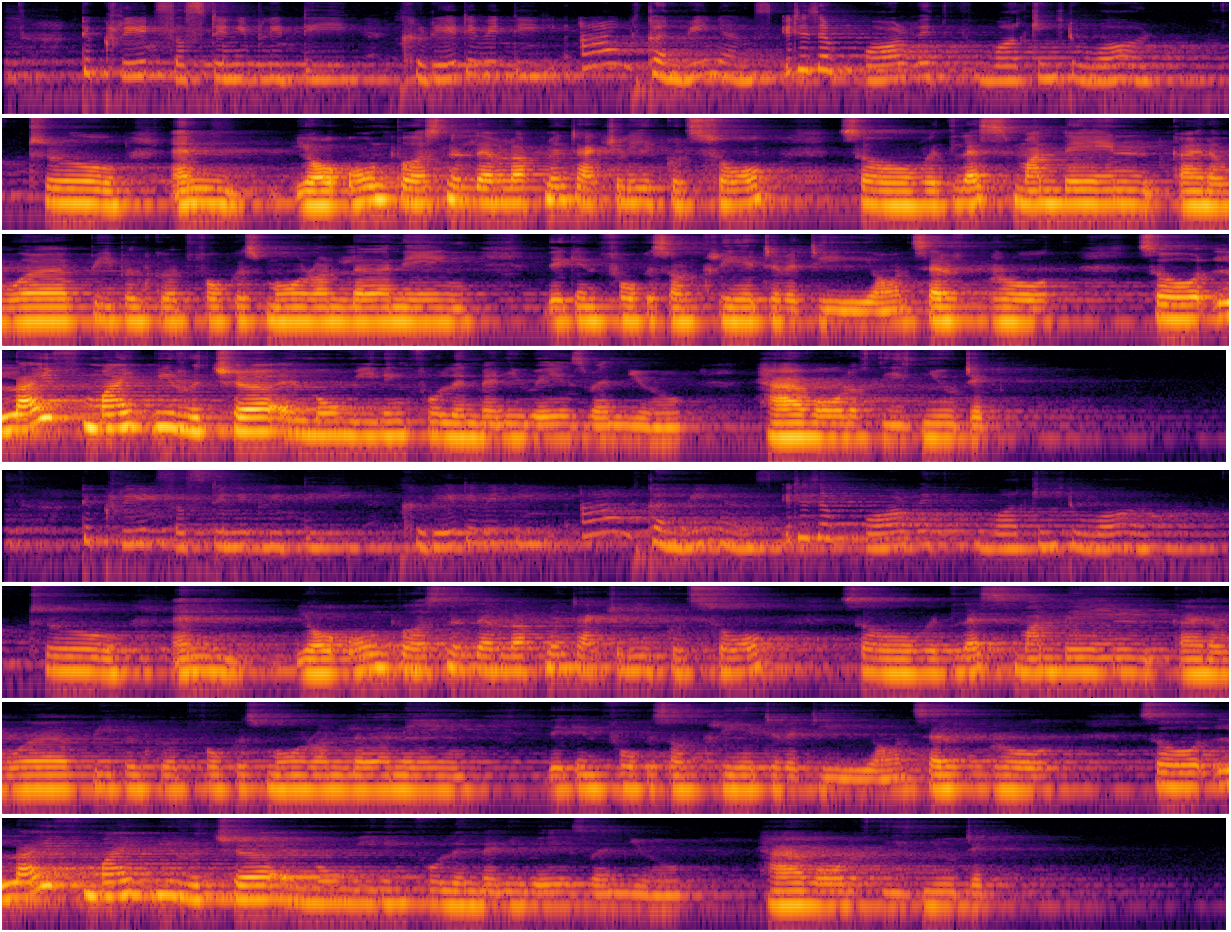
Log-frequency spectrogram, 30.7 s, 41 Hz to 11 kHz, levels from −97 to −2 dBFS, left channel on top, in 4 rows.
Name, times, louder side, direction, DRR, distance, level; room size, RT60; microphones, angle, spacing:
voice 1, 0.2-2.2 2.5-7.2, left 1 dB, 70° left, 6 dB, 1.6 m, -34 dB
voice 2, 7.8-27.3 27.7-29.3, left 5 dB, 90° left, 12 dB, 0.5 m, -24 dB
26.5 x 13.5 x 8.3 m, 2.8 s
head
